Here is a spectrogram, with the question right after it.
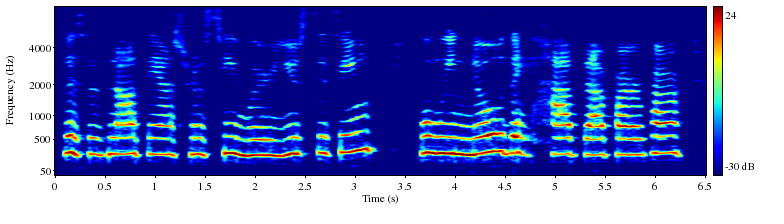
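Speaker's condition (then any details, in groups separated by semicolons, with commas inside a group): ALS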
